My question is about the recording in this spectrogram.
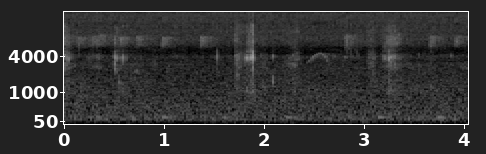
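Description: Faint clicks and light scrapes of a metal fork picking through food in an open aluminum-foil pouch, a few soft ticks spread across the seconds.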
